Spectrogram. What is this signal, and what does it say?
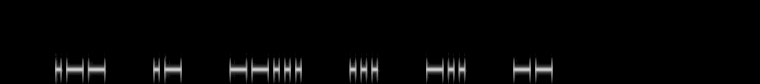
Morse code, heard as a keyed tone, about 22 wpm, spaced as for 13 wpm, 700 Hz. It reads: WA7SDM
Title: USA Call Signs - 6 Characters - 3x Character Spacing - 22wpm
